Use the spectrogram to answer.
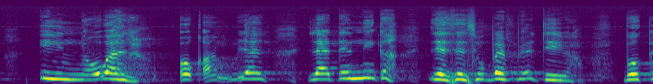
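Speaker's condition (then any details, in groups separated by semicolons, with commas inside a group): Severe cerebral palsy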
